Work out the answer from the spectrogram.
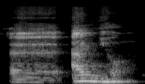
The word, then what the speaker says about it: año: So Ñ is the letter in the Spanish alphabet with an N with a squiggly bit on the top of it, and it's pronounced Ñ. So when you say año, year, you use the Ñ. Because if you don't use the Ñ, ano means anus.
